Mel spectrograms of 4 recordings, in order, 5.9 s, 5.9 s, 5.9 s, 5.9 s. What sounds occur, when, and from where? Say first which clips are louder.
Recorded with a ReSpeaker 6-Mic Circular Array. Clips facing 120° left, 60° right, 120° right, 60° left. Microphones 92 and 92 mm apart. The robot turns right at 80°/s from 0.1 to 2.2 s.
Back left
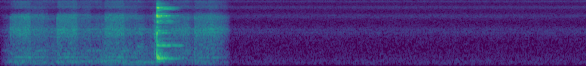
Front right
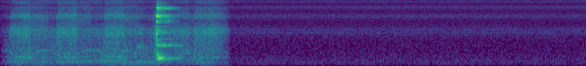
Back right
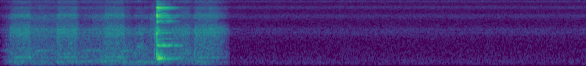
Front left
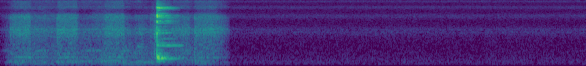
1.6 s a cowbell: front right 1 dB, back right 1 dB; 170° left, 1.5 m; by 1.8 s 170° right, 1.5 m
